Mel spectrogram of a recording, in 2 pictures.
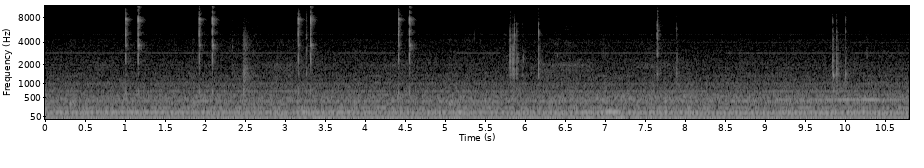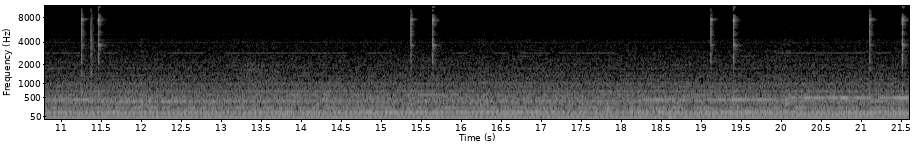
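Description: Short interface clicks and ticks sound now and then.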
